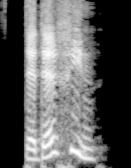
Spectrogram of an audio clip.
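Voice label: dolphin, German voices words; gcompris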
